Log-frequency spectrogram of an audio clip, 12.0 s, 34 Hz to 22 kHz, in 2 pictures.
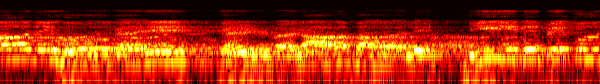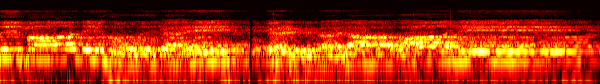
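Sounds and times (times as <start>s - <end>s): person singing devotional chant: 0.0s - 12.0s.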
